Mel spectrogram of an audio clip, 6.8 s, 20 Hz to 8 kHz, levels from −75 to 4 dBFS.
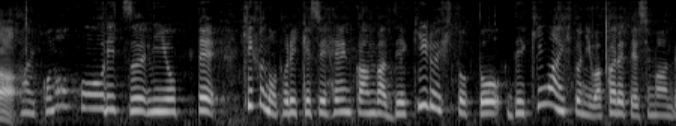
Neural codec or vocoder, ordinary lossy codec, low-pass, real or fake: codec, 16 kHz, 16 kbps, FunCodec, trained on LibriTTS, 50 frames a second; none; none; fake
